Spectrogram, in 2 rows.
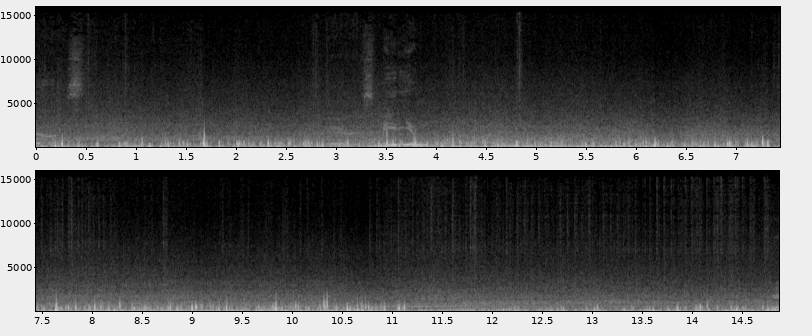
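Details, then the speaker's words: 1970s TG&Y Golden T (Champion) box fan on medium then low speed: wind buffeting with a thin steady whine rising from the motor, most audible on low; motor whine. "you can hear that motor whine on medium. And here's low. Yeah, you can really hear it on low."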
